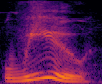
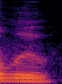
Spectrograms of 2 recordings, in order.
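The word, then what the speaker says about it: wewe: Is that how am I pronouncing that right? Who's using that word? Who is using that word? It was just W-E-W-E. Let's call it a woo.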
